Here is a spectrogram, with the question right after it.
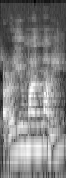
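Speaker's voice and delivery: high, sing-out imitation of an eerie kid; creepy child. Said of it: "it goes".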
